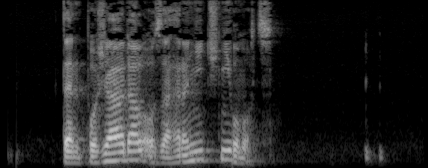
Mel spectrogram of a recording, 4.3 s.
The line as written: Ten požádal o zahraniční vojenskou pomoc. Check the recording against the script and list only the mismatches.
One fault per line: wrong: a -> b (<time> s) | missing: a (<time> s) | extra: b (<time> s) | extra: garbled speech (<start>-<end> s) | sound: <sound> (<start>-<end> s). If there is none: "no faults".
missing: vojenskou (2.3 s)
